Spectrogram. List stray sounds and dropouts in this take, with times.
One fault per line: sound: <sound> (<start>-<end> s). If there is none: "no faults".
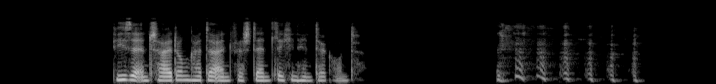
sound: laugh (5.0-6.5 s)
